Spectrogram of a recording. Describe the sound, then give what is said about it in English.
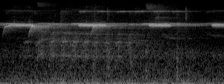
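A chorus of insects and birds in a pristine, undisturbed rainforest: a shrill, steady insect trill with layered chirping, swelling and easing in a few loud pulses. “While a pristine, undisturbed rainforest sounds like this,”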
